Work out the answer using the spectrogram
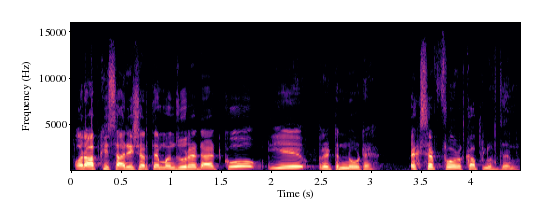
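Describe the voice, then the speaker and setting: An actor playing a calm grown son who explains things in a matter-of-fact way. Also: male voice, sits high, a little slow.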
